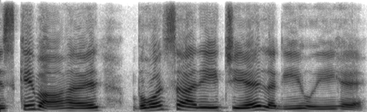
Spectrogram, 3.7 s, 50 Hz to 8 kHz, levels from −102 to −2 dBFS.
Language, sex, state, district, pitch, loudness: Hindi, female, Jharkhand, Ranchi, 180 Hz, -13 LUFS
